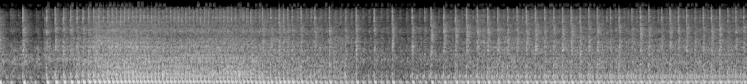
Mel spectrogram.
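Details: Old Craftsman tiller, small single-cylinder engine, started after a little priming; steady quick even chugging with no misses or stalls, running normally.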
